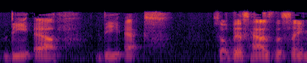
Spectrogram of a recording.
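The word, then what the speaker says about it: dF/dx: written as DF DX okay so this is pronounced DF DX so this has the same meaning as the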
